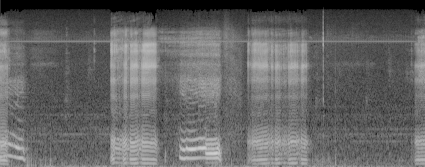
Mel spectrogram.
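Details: Snoring during sleep: loud, rattling snores with whistling, squeaky tones on several breaths, with quiet pauses between them.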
